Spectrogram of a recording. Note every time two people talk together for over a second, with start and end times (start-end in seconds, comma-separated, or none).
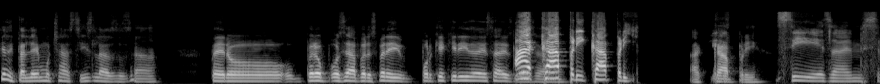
none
